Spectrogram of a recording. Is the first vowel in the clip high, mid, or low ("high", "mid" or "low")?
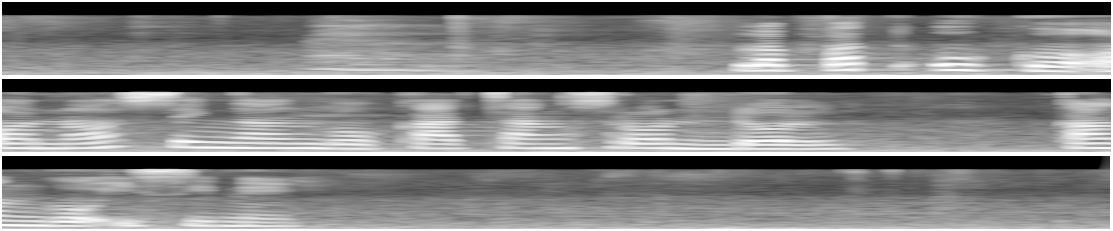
mid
